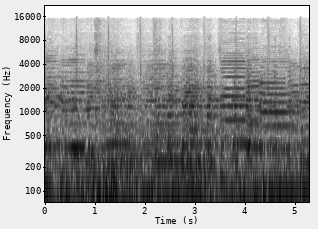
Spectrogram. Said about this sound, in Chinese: 这是街头艺人的手风琴。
